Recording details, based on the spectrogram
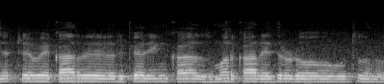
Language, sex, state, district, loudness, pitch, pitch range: Tulu, male, Karnataka, Dakshina Kannada, -16 LUFS, 135 Hz, 130-140 Hz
